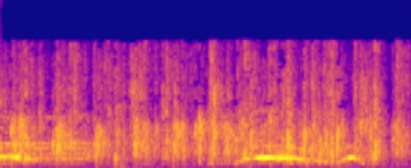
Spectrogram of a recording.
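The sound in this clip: Audience applause for a performer at a poetry reading, an even wash of many hands clapping that holds steady from start to finish.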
